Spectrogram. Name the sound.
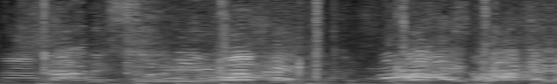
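crowd chanting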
